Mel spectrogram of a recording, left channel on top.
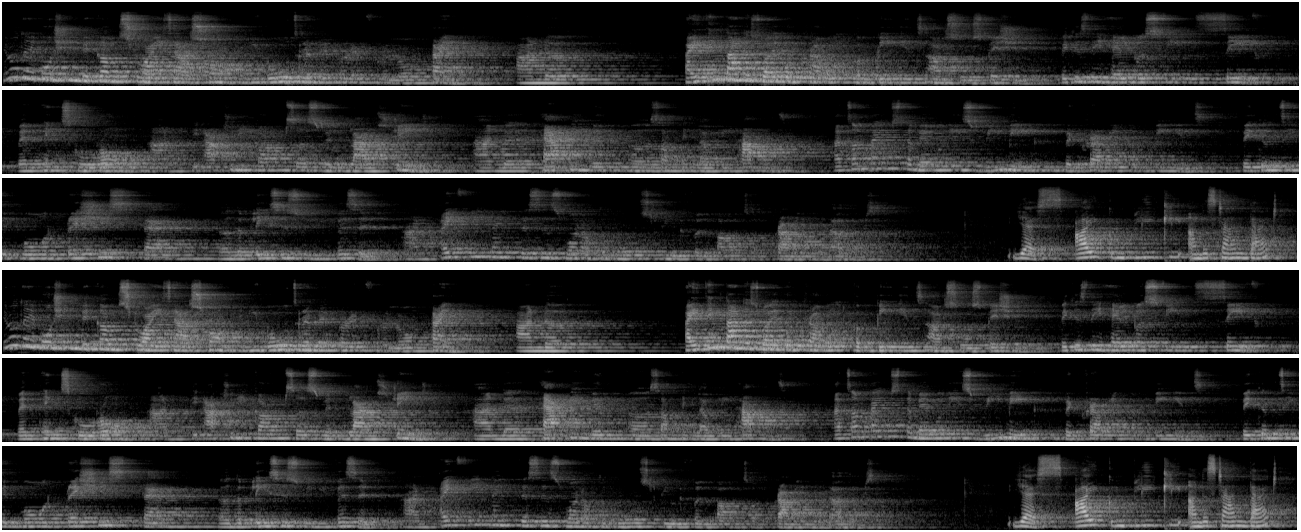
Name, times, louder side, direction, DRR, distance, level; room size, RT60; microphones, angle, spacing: voice 1, 0.0-4.6 5.1-5.7 6.8-10.2 10.6-12.4 13.1-17.2 17.7-20.7 21.3-23.3 23.6-24.9 25.4-27.7 28.1-29.6 29.9-34.7, right 1 dB, 80° right, -1 dB, 1.7 m, -30 dB
voice 2, 36.0-38.7, right 2 dB, 25° right, 7 dB, 0.4 m, -26 dB
8.8 x 5.4 x 7.8 m, 2.2 s
head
